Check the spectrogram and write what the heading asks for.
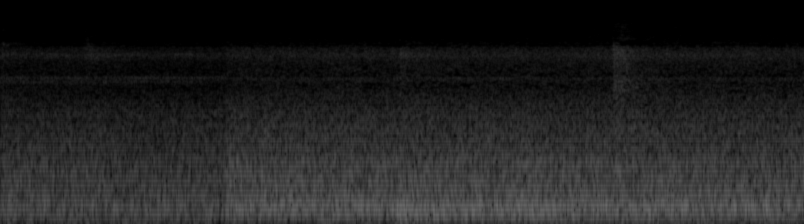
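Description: Steady background noise with no speech, a little louder after about two seconds.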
